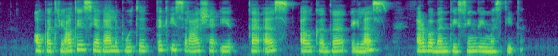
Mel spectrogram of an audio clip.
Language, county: Lithuanian, Vilnius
